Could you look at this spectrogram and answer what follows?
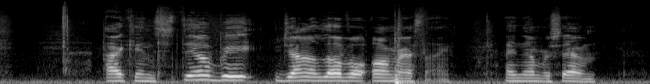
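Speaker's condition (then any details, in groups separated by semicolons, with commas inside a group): ALS; bulbar-upper onset, tongue, arms, chest, spreading to diaphragm; confirmed, pulmonary specialist, only half a breath; speech degraded, barely able to talk, half-breath capacity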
